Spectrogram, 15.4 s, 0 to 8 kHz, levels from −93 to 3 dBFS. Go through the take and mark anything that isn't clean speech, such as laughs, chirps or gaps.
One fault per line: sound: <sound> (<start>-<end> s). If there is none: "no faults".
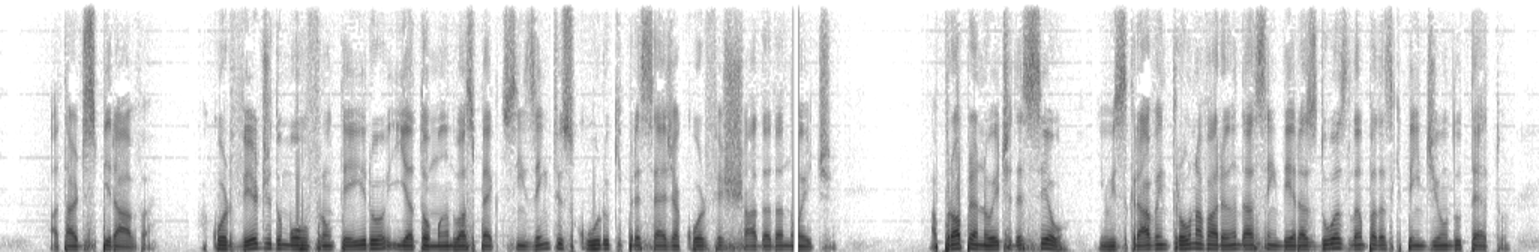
sound: dropout (7.9-8.0 s)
